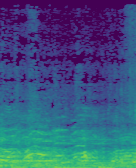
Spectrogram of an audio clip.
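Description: Crowd of people chattering and calling out over music playing.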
